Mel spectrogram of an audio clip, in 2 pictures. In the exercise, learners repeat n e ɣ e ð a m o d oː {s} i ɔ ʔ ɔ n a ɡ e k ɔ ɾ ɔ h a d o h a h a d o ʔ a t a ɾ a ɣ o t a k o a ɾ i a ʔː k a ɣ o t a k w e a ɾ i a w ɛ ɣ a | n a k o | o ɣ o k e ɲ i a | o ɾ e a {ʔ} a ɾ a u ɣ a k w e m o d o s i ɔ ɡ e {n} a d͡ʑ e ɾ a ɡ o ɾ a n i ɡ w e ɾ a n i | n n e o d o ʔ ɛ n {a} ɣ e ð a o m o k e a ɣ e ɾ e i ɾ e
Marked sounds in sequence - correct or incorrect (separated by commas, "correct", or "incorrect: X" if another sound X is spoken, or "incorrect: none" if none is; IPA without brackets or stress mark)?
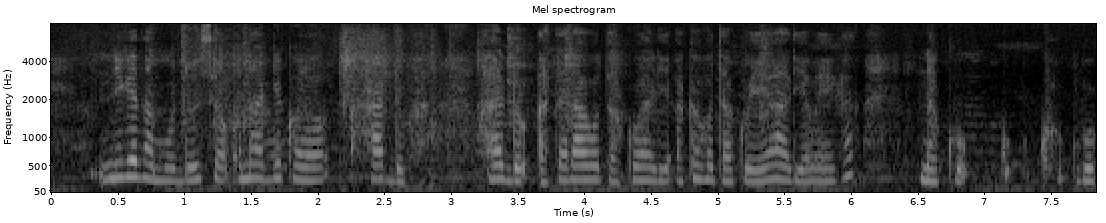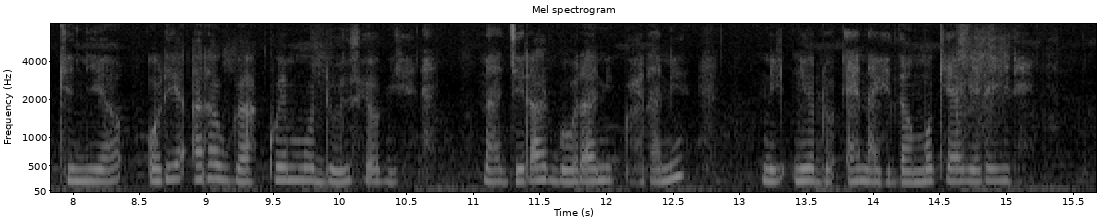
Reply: correct, correct, correct, correct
